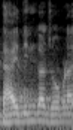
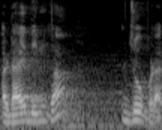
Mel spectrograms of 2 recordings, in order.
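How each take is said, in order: First: "ढाई" starting straight on dh; Gujarati-book form. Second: "अढ़ाई" opening on a short a; form with initial a. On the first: Teacher quoting the Gujarati book, "ढाई" without initial a. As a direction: say "ढाई दिन का झोपड़ा" with no opening vowel. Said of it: "वैसे गुजराती में ढाई दिन का झोपड़ा लिखा है". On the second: Teacher reading this book's form, "अढ़ाई" with initial a. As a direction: say "अढ़ाई दिन का झोपड़ा" with a vowel before dh. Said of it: "यहाँ पे कैसा है". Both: Shown as a demonstration.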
